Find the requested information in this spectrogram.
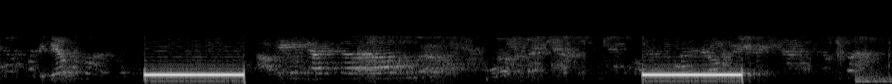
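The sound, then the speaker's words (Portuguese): Ringback tone on a phone line as a bank calls a customer: two steady one-second beeps, several seconds apart, loud against softer talk between them. “Tá chamando, não sei se comigo.”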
